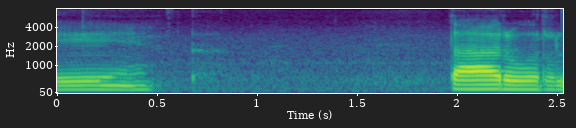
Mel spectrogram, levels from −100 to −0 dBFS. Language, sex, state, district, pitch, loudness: Bhojpuri, male, Uttar Pradesh, Gorakhpur, 140 Hz, -15 LUFS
